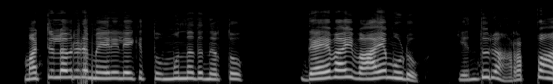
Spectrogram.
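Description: At 0.78 s a loose connector crackle breaks into the speech and lasts until 0.93 s. A worn or dirty contact is making and breaking as it moves, chopping the signal on and off. It sounds like a short, irregular scratchy burst. The words "മേലിലേക്കു തുമ്മുന്നത് നിർത്തു" follow straight after.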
